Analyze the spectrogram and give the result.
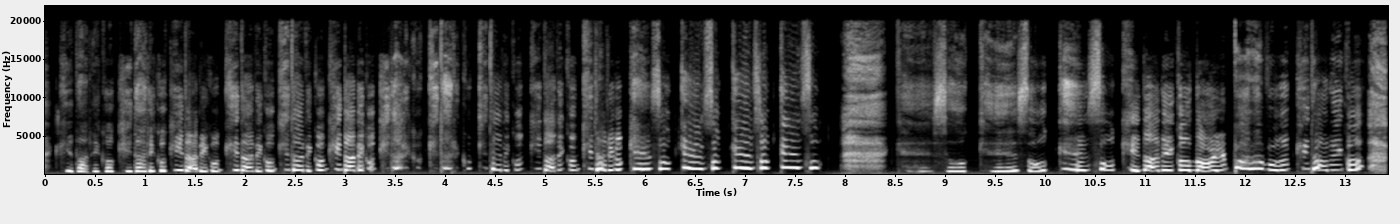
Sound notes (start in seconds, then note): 8.0 inhale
